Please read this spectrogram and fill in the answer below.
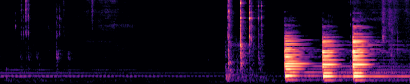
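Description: Upright piano: a note's strings ringing and slowly fading, a few light clicks from the action, then the same note struck three times, each left ringing. The repeated note is a check that its damper now lifts evenly with the pedal after the damper wire has been bent.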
